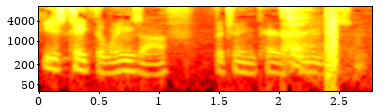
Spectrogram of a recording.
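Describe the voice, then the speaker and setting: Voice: medium pitch, normal speed, heavy background noise. A person joking around in a casual group chat, wisecracking and often amused, over a voice chat line.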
